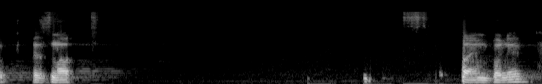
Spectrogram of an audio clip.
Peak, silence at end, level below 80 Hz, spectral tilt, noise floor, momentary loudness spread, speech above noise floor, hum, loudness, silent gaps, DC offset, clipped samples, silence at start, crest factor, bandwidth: -2 dBFS; 0.15 s; -54 dBFS; -7 dB/octave; -68 dBFS; 21 LU; 50 dB; none; -19 LUFS; none; under 0.1%; under 0.1%; 0 s; 20 dB; 12.5 kHz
